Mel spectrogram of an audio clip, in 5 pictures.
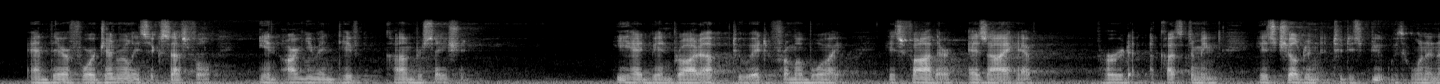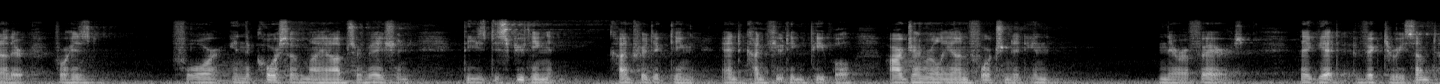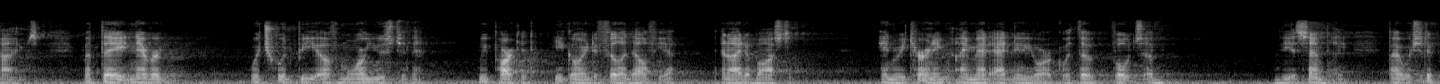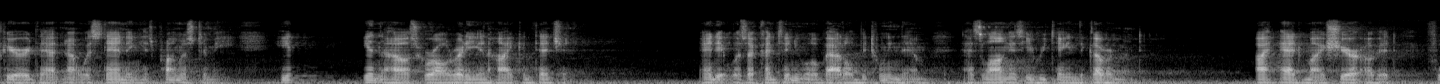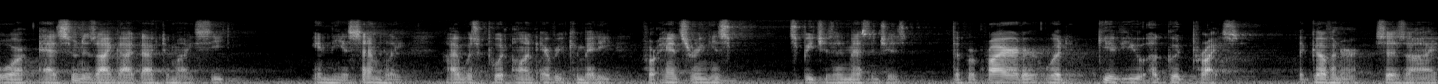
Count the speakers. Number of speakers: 1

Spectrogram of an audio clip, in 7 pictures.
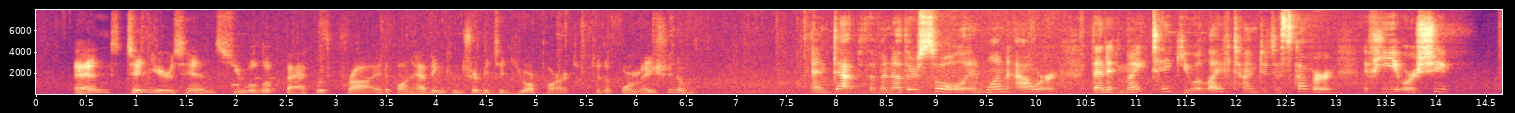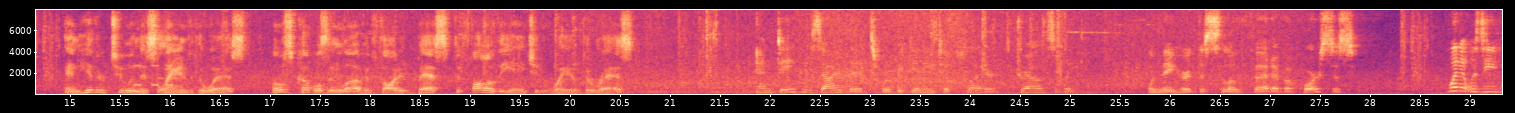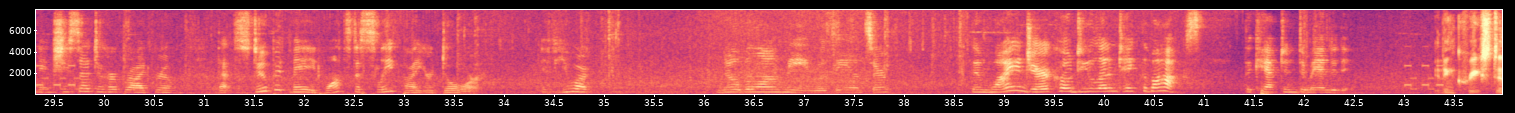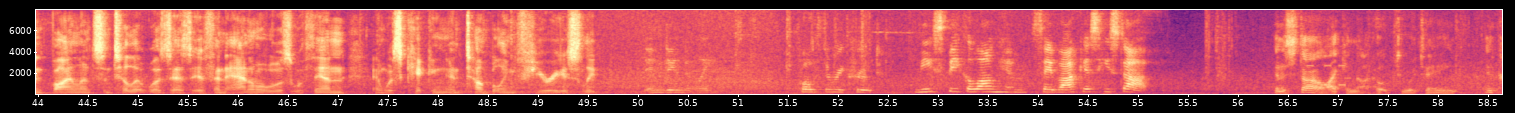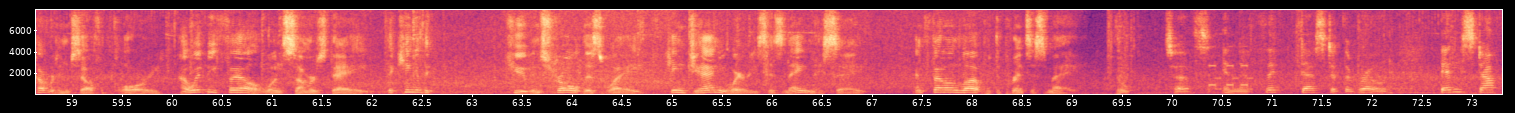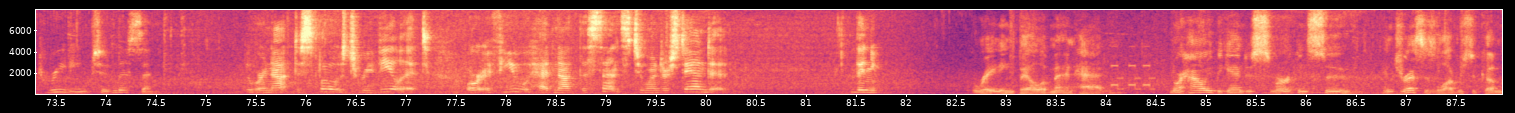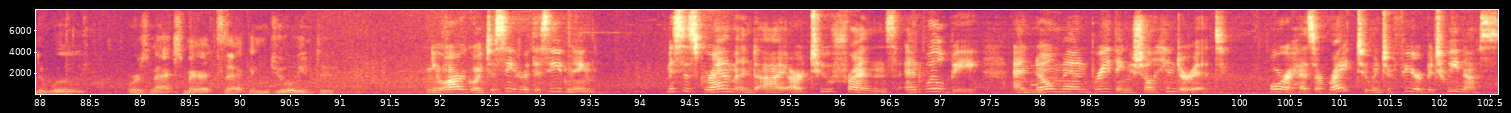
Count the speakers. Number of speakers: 7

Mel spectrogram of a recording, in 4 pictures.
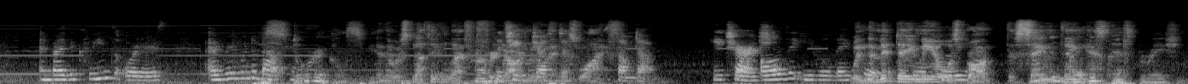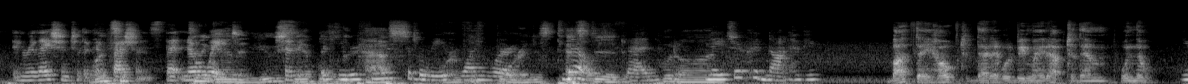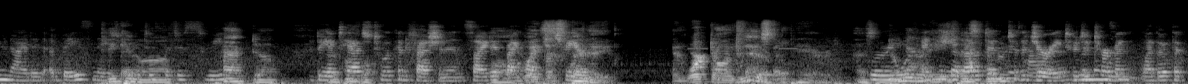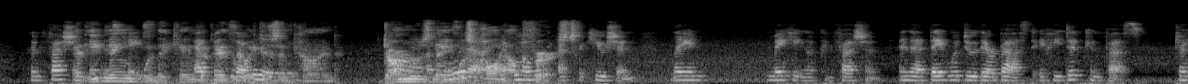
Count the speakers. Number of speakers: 4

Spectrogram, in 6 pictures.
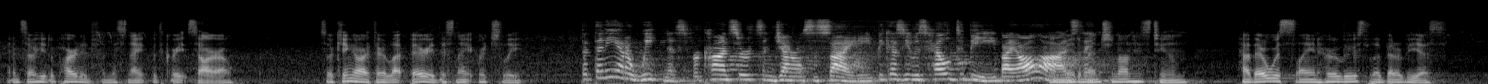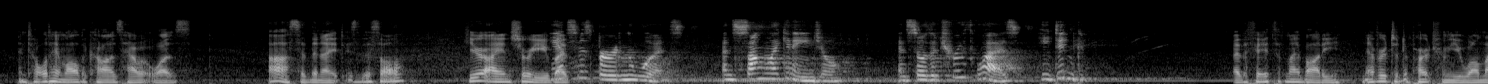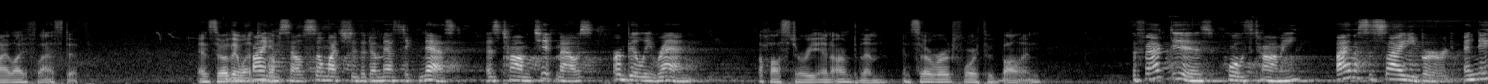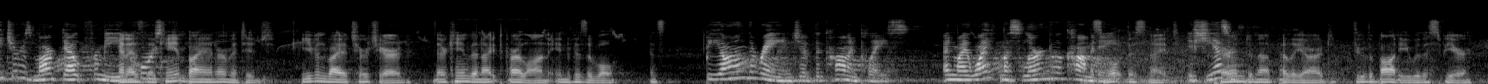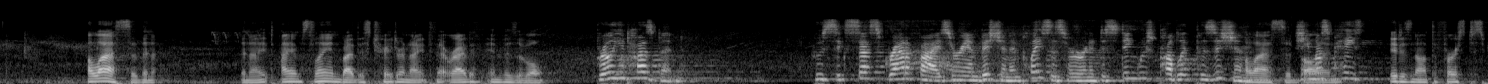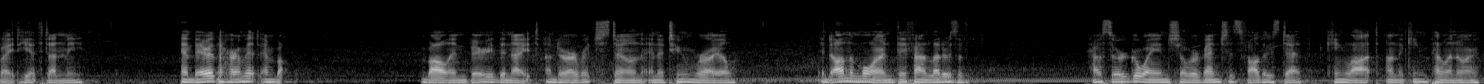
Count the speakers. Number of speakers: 2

